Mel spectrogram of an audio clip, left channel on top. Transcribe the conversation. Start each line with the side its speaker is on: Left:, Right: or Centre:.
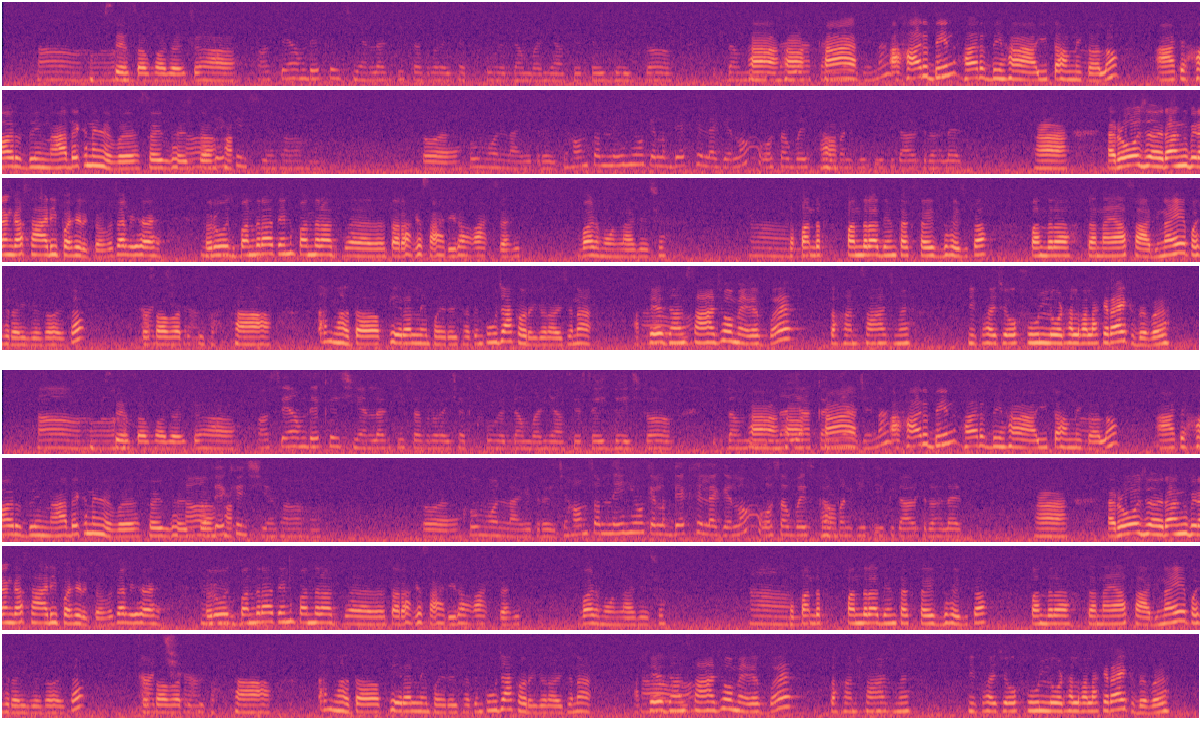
Right: हँ हँ
Left: से
Right: हँ
Left: सब भऽ जाइ छै हँ
Right: हँ से हम देखै छियैन लड़की सभ रहै छैथ खूब एकदम बढ़िया से सइज धइज कऽ एकदम
Left: हँ
Right: नया
Left: हँ
Right: कनिया
Left: हँ
Right: जेना
Left: आ हर दिन हर दिन हँ ई तऽ हम नय
Right: हँ
Left: कहलहुँ अहाँकेँ
Right: हँ
Left: हर दिन अहाँ देखने हेबै सजि धजि
Right: हँ
Left: कऽ
Right: देखै छियनि हँ हँ
Left: तऽ
Right: खूब मोन लागैत रहे छै हमसब नहियो केलहुँ देखे लऽ गेलहुँ ओ सब बैस
Left: हँ
Right: कऽ अपन गीत तीत गाबैत रहलैथ
Left: हँ रोज रंग बिरंगगा साड़ी पहिर कऽ बुझलियै
Right: हूं
Left: रोज पन्द्रह
Right: हूं
Left: दिन पन्द्रह तरह केँ साड़ी रहबाक चाही बड़ मोन लागै छै
Right: हँ
Left: तऽ पन्द्रह पन्द्रह दिन तक सजि धजि कऽ पन्द्रह टा नया साड़ी नये पहिरै के रहेै छै तऽ
Right: अच्छा
Left: सभ अथी की कहै हय तब फेरल नय पहिरै छथिन पूजा करयके रहै छै ने आ
Right: हँ
Left: फेर जहन
Right: हँ
Left: साँझोमे एबै तहन साँझमे
Right: हूं
Left: की कहै छै ओ फूल लोढ़ल वालाक के राखि देबै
